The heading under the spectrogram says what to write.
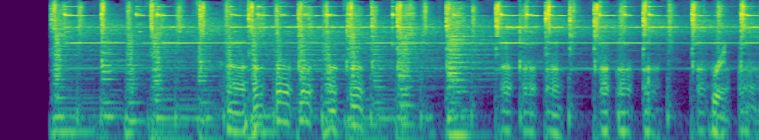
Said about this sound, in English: please don't ring that bell. It makes me want to do things. Oh my God. It's triggering something in me.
